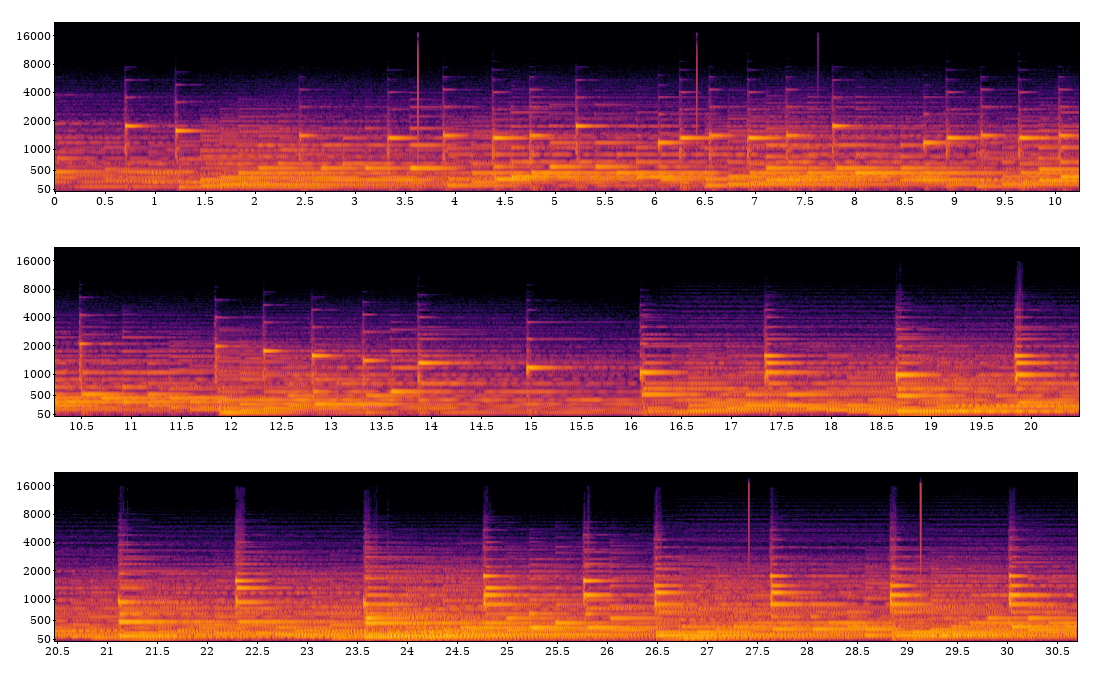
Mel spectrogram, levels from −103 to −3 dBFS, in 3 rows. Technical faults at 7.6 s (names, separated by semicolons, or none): bit error spike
